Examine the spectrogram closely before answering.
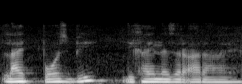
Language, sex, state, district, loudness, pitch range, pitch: Hindi, male, Arunachal Pradesh, Papum Pare, -15 LUFS, 115-130 Hz, 120 Hz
